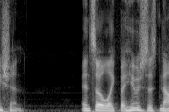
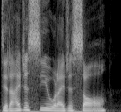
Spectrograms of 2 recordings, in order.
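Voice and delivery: ordinary talk, nothing marked

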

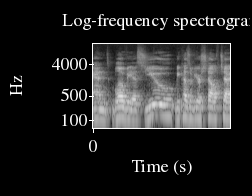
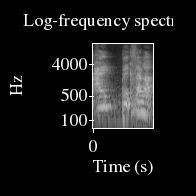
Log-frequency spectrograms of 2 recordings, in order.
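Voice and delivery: put-on small, soft street kid voice; 9 semitones higher, 6 dB quieter than usual. Narrating a scene, the speaker voices a street urchin calling from an alleyway: little street urchin voice. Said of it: "You see like a little street urchin".

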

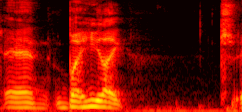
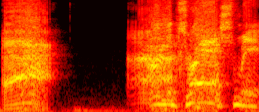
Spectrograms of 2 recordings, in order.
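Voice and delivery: high, loud, gravel-free yelling gremlin voice, tiny brute. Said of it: "I don't know, Danny DeVito? Being like".

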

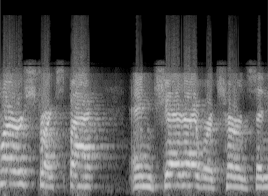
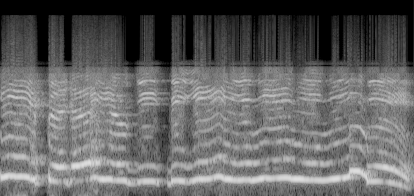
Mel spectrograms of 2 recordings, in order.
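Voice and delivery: high, crying whine, imitated. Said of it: "That's how whiny Anakin is".

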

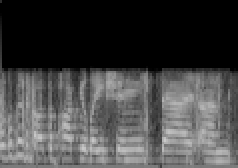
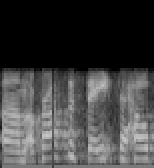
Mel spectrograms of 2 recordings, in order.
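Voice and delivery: ordinary talk, nothing marked

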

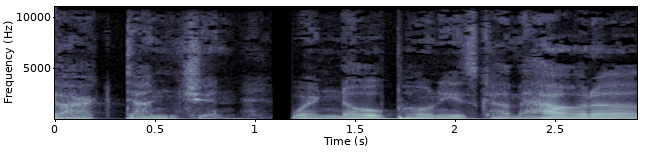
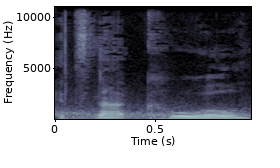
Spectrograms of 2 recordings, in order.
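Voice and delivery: ordinary talk, nothing marked

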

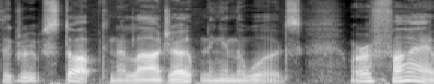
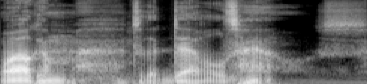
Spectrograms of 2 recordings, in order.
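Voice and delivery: silky, smooth, slow, snake-like voice; 7 semitones lower than usual. Reading a story where a suited man welcomes visitors at the gates: smooth, almost snake-like voice. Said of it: "With a smooth, almost snake-like voice".

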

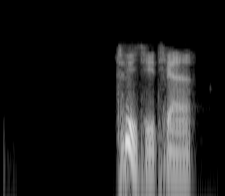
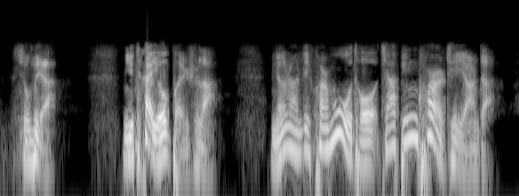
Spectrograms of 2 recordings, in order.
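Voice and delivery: ordinary delivery, nothing marked

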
